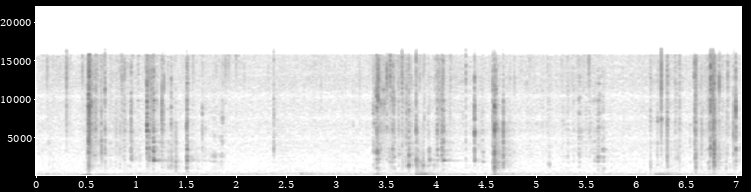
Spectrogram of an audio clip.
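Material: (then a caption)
Soap. A solid cream bar soap held in the hand is shaved with a metal utility knife blade. Short, dry scraping and scratching cuts come in bright, crackly bursts with quiet pauses between them.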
